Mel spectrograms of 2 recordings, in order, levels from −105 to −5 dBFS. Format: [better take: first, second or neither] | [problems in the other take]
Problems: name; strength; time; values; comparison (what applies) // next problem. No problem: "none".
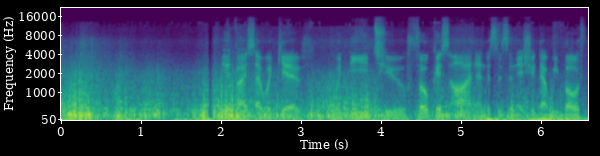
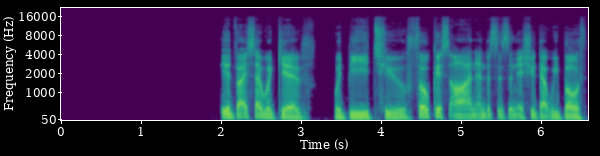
second | wind noise on the microphone; heavy; as loud as the speech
